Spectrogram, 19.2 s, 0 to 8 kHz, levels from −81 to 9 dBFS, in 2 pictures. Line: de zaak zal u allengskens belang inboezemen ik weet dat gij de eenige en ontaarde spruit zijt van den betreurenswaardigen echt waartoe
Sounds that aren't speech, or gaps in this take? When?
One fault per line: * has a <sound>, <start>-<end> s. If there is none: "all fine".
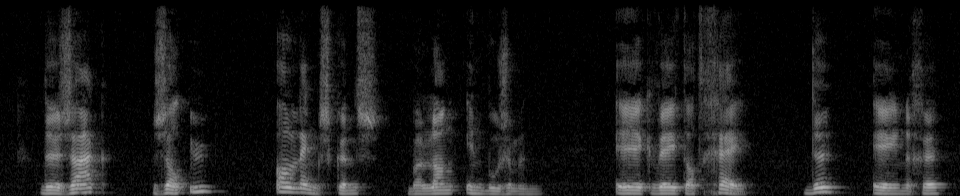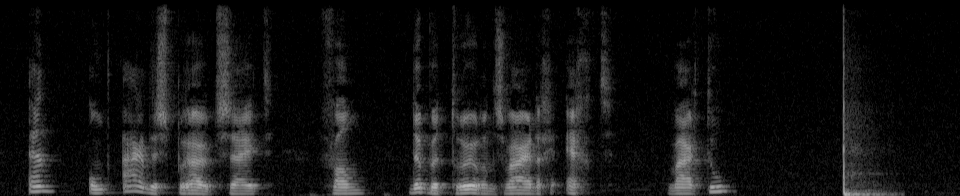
* has a thud, 18.0-18.7 s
